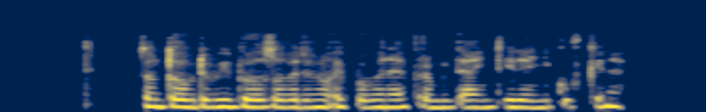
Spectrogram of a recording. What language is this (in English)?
Czech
